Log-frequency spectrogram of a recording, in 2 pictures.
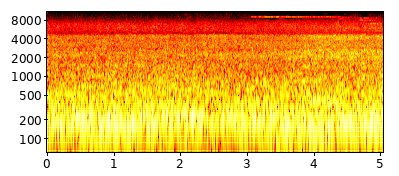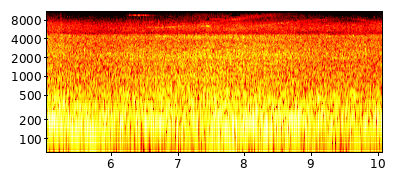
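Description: Articulated low-floor tram passing close by on street track: a steady noise of the tram running, mixed with street traffic noise.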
